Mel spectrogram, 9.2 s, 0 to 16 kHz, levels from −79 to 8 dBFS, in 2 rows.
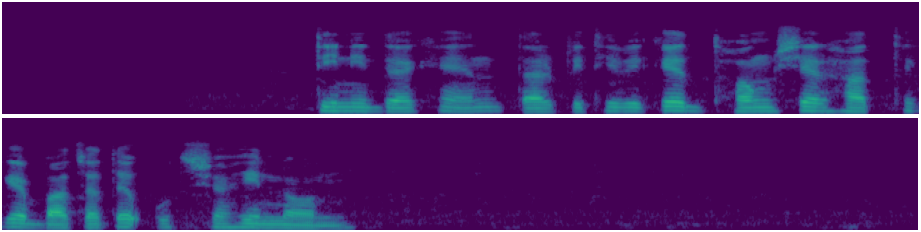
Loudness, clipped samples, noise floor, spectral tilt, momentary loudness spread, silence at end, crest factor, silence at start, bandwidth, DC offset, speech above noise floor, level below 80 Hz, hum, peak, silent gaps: -33 LUFS; under 0.1%; -72 dBFS; -6 dB/octave; 8 LU; 2.8 s; 22 dB; 1.6 s; 7.2 kHz; under 0.1%; 40 dB; -64 dBFS; none; -12 dBFS; none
